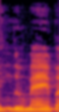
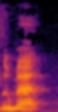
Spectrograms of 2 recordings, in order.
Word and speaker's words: Lumet: I'm also not an expert on Sydney, and I always pronounce it Sydney Lumet, but I think people tell me it's supposed to be pronounced Lumet.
